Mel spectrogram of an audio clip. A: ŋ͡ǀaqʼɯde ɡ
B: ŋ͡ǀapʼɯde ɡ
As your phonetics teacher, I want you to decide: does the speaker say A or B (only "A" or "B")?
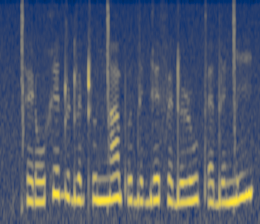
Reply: B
